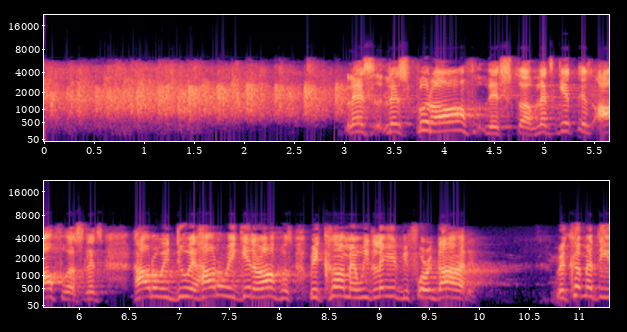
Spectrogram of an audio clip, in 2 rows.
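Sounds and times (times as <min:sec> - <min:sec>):
crowd in a large room applauding: 0:00.0 - 0:03.5
speech: 0:03.0 - 0:10.1, 0:10.8 - 0:11.2.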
